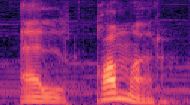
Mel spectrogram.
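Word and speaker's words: القمر: shams with two sheens if there is a moon letter after the alif lam you pronounce the lam for example it reads as al qamar and nothing changes so how are we going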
